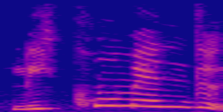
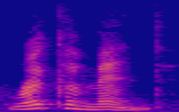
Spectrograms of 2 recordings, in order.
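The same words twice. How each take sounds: First: The first syllable has a long 'ee' vowel. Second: The first syllable has a short 'eh' vowel. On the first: The speaker calls it wrong. "recommend 이렇게 발음하시는 경우가 있는데요" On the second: The speaker calls it right. "re가 아니라 re입니다"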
